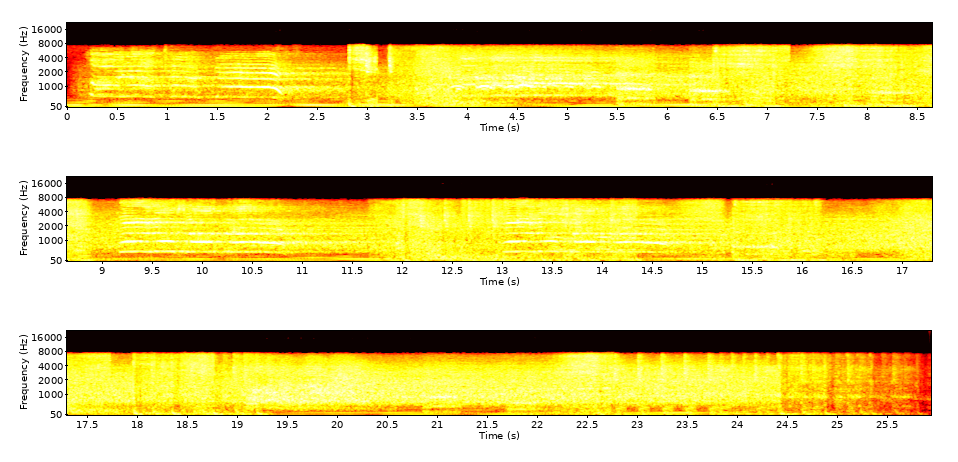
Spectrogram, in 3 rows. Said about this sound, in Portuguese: tem uma propaganda de 1993, que eu não sei se vocês já viram, que é um molequinho gritando Mortal Kombat no meio é, da rua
